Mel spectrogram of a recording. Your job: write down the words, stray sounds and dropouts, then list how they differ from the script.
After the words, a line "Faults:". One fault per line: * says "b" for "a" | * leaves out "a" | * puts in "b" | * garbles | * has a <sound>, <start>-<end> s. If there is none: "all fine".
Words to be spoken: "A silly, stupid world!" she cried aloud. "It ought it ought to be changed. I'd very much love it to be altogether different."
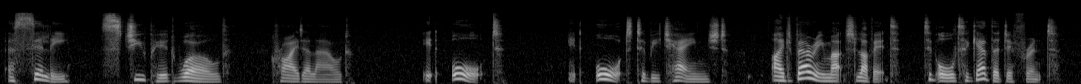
"A silly, stupid world!" cried aloud. "It ought it ought to be changed. I'd very much love it to altogether different."
Faults:
* leaves out "she"
* leaves out "be"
